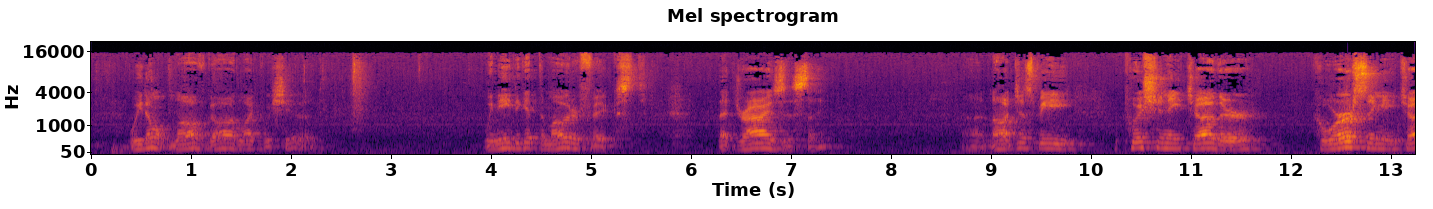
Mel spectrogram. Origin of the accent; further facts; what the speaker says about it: United States; We don't have many ice storms around here, but where we grew up back in the States, we get ice storms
